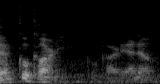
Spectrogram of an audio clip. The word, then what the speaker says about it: Kulkarni: Karnney. Kardi. I know it's a lot. Sorry. How do we spell that?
